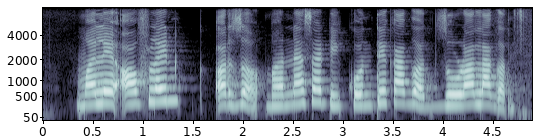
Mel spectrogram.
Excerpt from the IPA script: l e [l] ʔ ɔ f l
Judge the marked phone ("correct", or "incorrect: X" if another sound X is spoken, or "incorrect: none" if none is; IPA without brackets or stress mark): incorrect: none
